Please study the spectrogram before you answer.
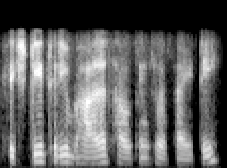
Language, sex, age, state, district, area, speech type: Hindi, male, 18-30, Madhya Pradesh, Jabalpur, urban, conversation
